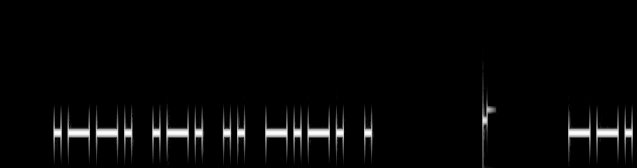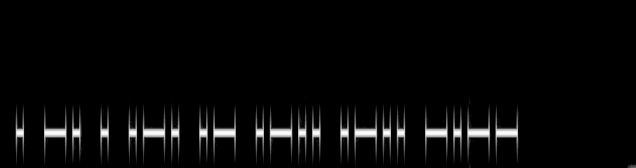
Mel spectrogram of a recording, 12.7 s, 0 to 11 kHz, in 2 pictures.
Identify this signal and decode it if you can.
Morse code, heard as a keyed tone, about 17 wpm, 700 Hz. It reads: PRICE GENERALLY
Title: Sentences from Top 600 Words - New Word Drill - 17wpm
